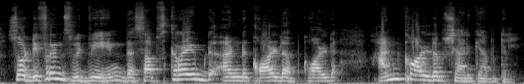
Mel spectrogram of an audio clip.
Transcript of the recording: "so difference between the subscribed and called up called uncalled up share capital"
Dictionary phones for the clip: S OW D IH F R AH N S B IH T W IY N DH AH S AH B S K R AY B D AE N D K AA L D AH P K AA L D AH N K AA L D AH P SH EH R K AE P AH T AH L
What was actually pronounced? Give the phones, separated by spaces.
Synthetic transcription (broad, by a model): S OW D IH F R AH N S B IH T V IY N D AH S AH B S K R AY B D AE N D K AA L D AH P K AA L D AH N K AA L D AH P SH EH R K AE P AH T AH L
